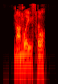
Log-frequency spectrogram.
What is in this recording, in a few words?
"nonlethal", english; adjectives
